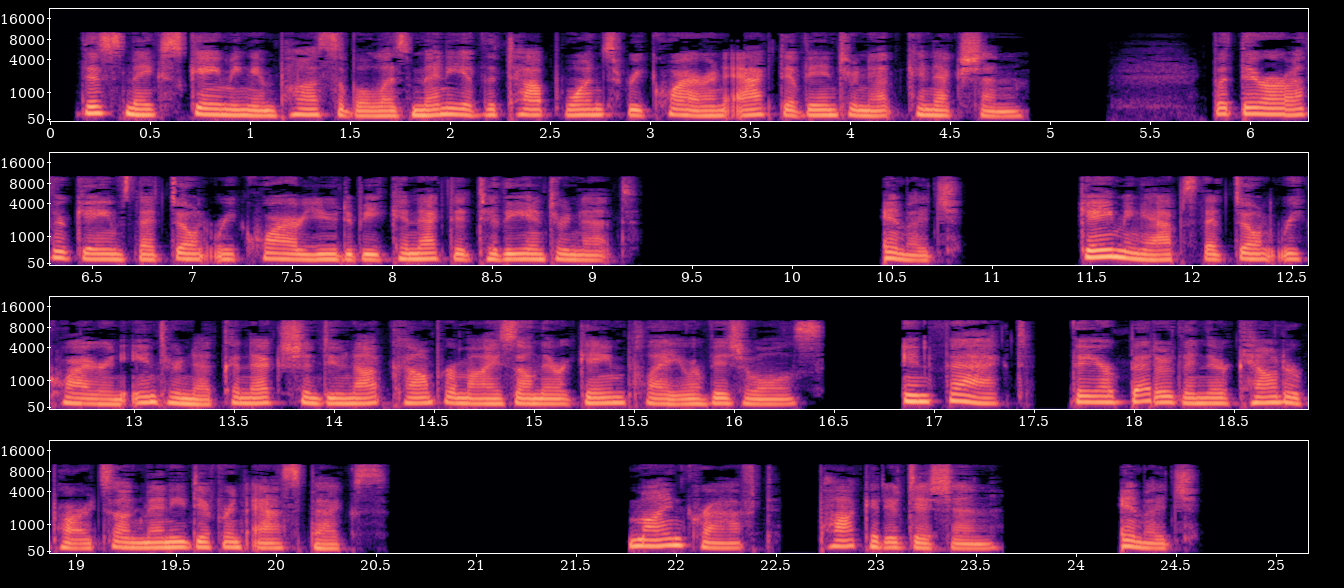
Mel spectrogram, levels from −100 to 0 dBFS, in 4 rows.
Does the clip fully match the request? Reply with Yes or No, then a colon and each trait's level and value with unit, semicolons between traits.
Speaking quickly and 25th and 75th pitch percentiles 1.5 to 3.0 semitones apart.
No: average, 150 wpm; average, 2.7 semitones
